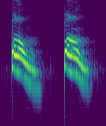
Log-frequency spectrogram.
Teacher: O o é semivogal. Quando falar pão, esse o saiu som de u.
